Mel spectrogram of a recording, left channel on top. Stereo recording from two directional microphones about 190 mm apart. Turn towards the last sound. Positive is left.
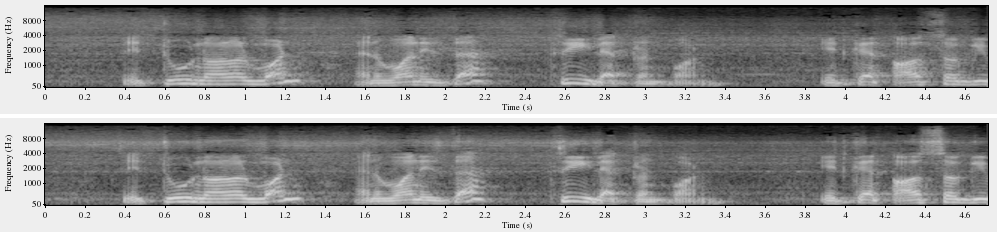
turn(degrees=-30)  # may be behind; listen again after turning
